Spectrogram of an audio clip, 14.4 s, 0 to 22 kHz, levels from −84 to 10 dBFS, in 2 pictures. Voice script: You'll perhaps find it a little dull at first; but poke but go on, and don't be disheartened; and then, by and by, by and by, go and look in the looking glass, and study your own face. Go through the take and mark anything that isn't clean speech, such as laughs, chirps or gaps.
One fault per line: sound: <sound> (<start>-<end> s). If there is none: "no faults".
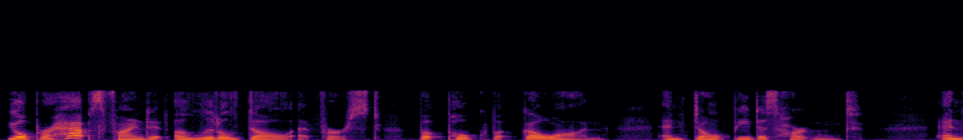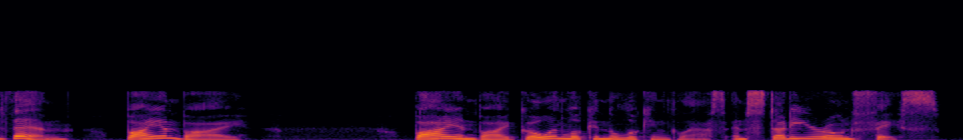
no faults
